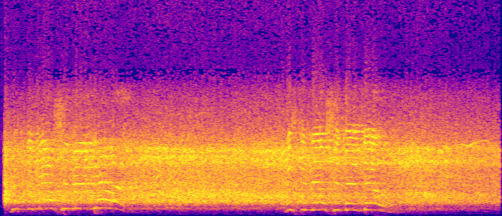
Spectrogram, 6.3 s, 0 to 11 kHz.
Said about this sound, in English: Cheers and applause for Black nationalist leader Nelson Mandela as he entered a concert hall in London tonight where an anti-apartheid concert was held. More than 70,000 rock fans jammed that arena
